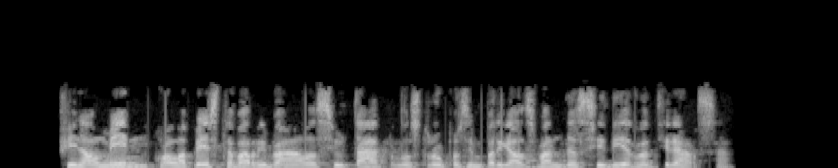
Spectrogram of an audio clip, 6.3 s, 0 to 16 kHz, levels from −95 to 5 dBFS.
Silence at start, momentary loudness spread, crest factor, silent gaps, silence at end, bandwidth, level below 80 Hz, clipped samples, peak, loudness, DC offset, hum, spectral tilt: 0.45 s; 8 LU; 16 dB; none; 0.8 s; 8.2 kHz; -58 dBFS; under 0.1%; -2 dBFS; -17 LUFS; under 0.1%; none; -3.5 dB/octave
